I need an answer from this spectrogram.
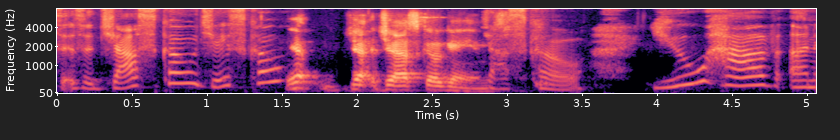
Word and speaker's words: Jasco: that you work for uh how do you pronounce it is it jasco jsco yep jasco games co you have an incredible library of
